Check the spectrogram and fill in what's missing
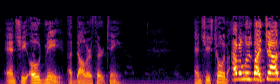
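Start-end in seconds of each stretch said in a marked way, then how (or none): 4.6-5.6 much higher, louder, near tears; panicked cashier. Retold or imitated. Young cashier fears losing her job, high panicked cry. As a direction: blurt it out in a panic, voice cracking up high. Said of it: "She started crying".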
